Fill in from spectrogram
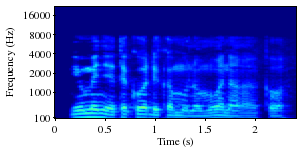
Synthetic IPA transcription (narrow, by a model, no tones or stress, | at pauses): nɪumɛɲɛtɛkwadekamunɔmwanaɣakɔ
